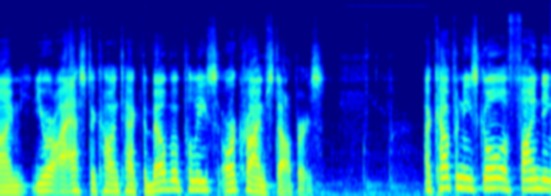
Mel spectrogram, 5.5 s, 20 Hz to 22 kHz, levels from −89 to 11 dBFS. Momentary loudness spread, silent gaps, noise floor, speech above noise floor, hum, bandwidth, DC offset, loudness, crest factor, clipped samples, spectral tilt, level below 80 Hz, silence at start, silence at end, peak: 7 LU; none; -56 dBFS; 29 dB; none; 16 kHz; under 0.1%; -27 LUFS; 14 dB; under 0.1%; -6 dB/octave; -58 dBFS; 0 s; 0 s; -14 dBFS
